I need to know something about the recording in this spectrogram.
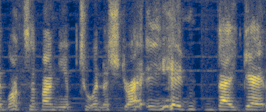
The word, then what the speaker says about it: Bunyip: Bun, as in like bun, and yip. So I put them together. Bunyip. It's kind of hard to describe it to non-Australians. Like if you say, what's a bunyip to an Australian, they get it.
